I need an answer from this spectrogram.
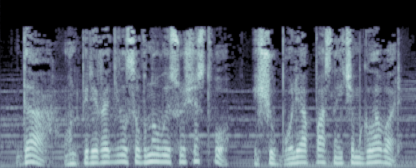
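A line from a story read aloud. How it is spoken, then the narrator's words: Exclaimed. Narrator (Russian): воскликнул Лёс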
